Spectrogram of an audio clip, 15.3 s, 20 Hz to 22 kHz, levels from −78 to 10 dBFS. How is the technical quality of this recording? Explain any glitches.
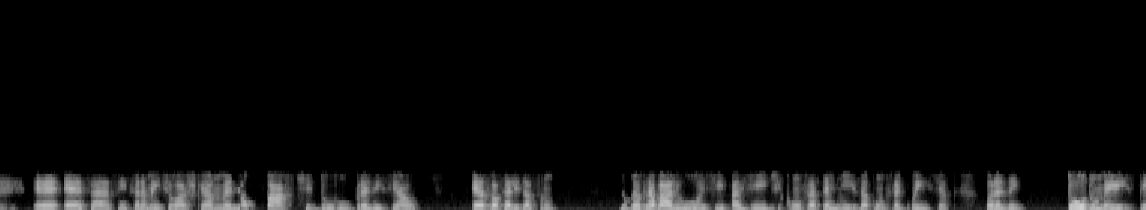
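The technical quality is limited, with constant codec coloration and three short glitches in the first five seconds. Throughout, the speech is narrowband and slightly rough and synthetic, with nothing above 4 kHz. This is the iLBC codec, and the sound fits its 15.2 kbps mode with 20 ms frames. Each frame is coded on its own, and the damage is plainly audible.

From 3.09 to 3.38 s the voice dips by roughly 20 dB for about 300 ms. This is likely speech suppressed in double talk, where the echo canceller turned the talker down along with the other end.

From 3.34 to 3.42 s a faint second voice, roughly 20 dB below the talker, slips in. This is likely the other side's voice leaking through as uncancelled loudspeaker echo.

From 4.39 to 4.52 s the voice freezes into a held, buzzy vowel for 120 ms, then recovers immediately. 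These are lost iLBC frames, which fits six 20 ms packets concealed by repeating the last pitch cycle.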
